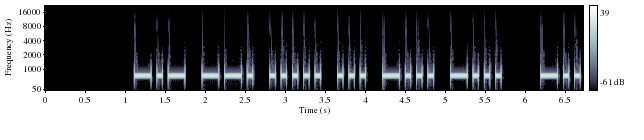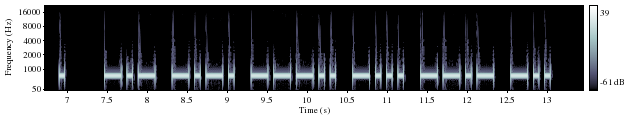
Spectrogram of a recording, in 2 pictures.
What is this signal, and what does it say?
Morse code, heard as a keyed tone, about 17 wpm, 700 Hz. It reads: KG5SBB DE KC8BQD
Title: USA Callsign DE Callsign - 6 Characters - 17wpm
